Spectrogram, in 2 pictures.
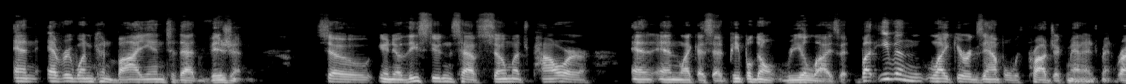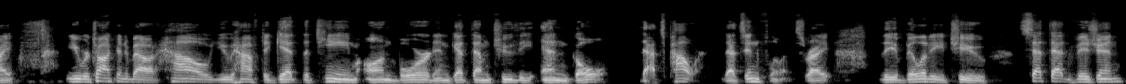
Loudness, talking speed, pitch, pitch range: -19 LUFS, 175 wpm, 115 Hz, 105-135 Hz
